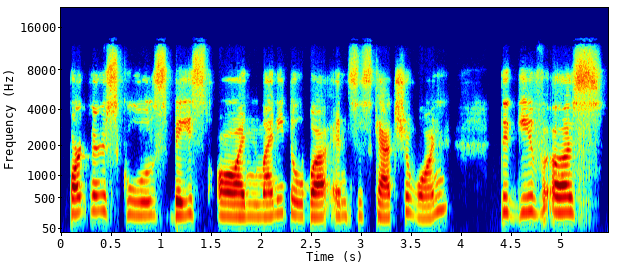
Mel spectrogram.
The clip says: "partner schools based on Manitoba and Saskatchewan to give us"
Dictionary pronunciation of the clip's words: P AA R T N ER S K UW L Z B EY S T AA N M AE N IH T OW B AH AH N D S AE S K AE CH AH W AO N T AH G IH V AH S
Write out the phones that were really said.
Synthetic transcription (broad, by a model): P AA R T N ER S K UW L S B EY S T AA N M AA N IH T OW B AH AH N D S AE S K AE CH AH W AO N T AH G IH V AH S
